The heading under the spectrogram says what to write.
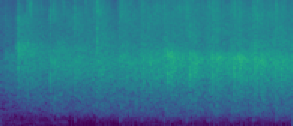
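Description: An audience applauds steadily, a dense wash of many hands clapping together that swells slightly and holds at an even, sustained level for several seconds, with no voices standing out.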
